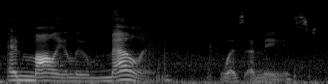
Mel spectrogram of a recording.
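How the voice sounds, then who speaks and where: A middle-aged American woman, a teacher, reads a children's picture book aloud to her pupils on a backyard patio, drawing out words expressively and adding asides for the young listeners. Her voice sits low and creaky with a sharp tone, and her pace is slow. The audio is poor, captured by a camera a few feet away, with faint outdoor noise in the background.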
